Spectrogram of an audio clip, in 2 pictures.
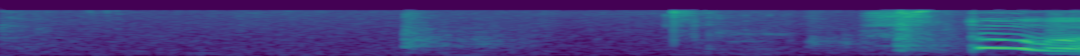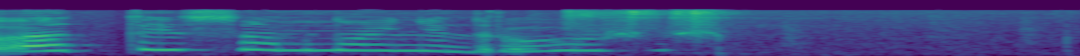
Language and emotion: Russian, sad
